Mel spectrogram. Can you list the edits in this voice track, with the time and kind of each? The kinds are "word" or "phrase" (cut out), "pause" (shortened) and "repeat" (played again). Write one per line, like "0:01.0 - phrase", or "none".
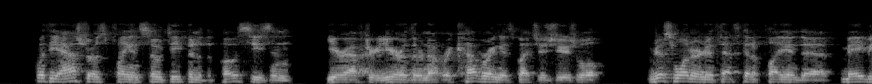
none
